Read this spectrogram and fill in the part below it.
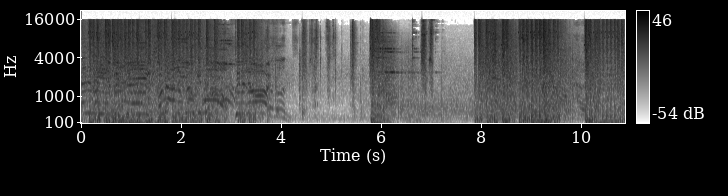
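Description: Rifles and machine guns fire in rapid bursts nearby.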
